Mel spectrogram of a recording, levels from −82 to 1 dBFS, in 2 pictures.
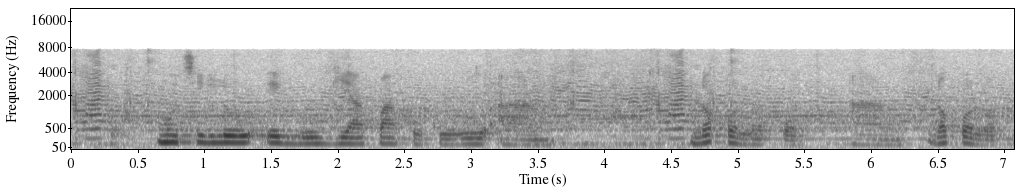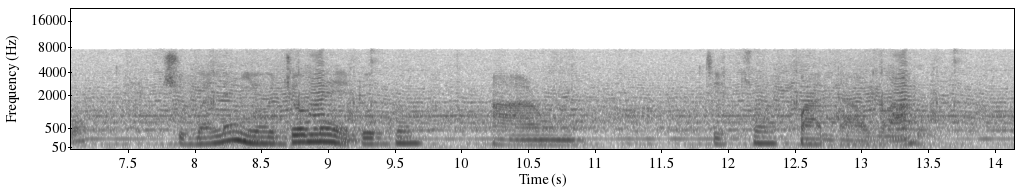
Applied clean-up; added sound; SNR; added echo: none; Buzz; 3 dB; none.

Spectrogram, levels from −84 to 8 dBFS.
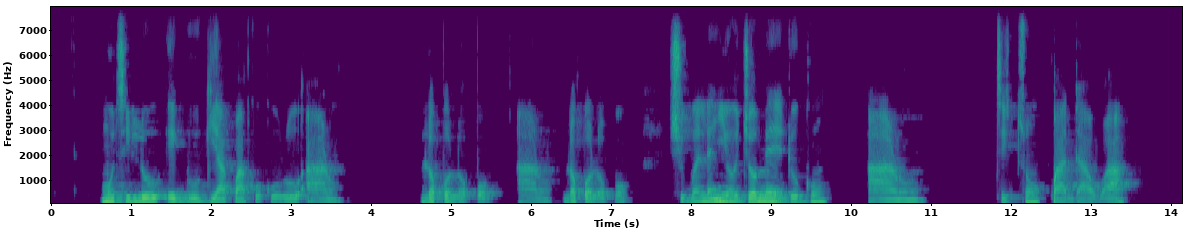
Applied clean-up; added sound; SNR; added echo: none; none; none; none.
